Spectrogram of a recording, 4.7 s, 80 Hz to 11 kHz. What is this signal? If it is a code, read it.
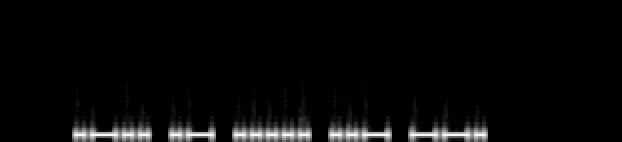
Morse code, heard as a keyed tone, about 20 wpm, 700 Hz. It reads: LA5UG
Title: DXCC-100 Call Signs - 5 Characters - Repeated 2x - 20wpm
